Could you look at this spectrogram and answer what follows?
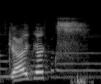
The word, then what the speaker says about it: Gygax: que foi criado pelos, me corrija as pronúncias, uhum. – Gary Gygax, correto, e Dave Arneson.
